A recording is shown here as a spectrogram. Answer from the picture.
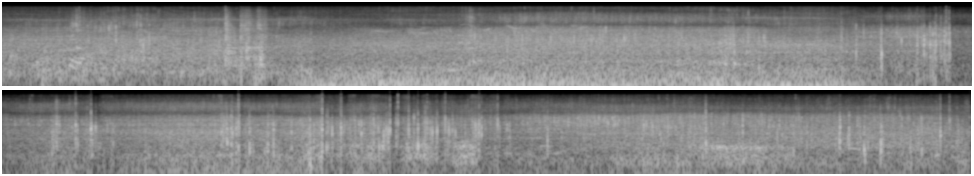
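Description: Salmon fillets sizzling in butter on a hot propane skottle pan: a steady hiss with many small crackles and pops. A low rumble sits under it for several seconds in the first half.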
